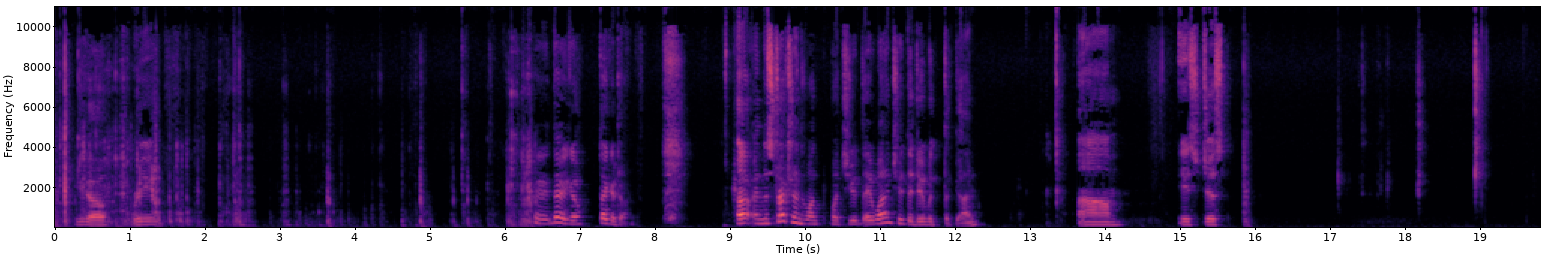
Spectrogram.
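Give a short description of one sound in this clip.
Plastic toy parts click as they are handled.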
